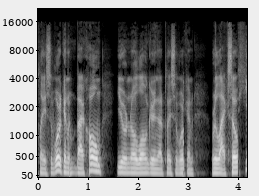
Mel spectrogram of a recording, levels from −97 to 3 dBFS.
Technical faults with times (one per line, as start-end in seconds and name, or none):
0.62-0.65 broken MP3 bit reservoir
2.89-2.92 broken MP3 bit reservoir
3.99-4.01 broken MP3 bit reservoir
